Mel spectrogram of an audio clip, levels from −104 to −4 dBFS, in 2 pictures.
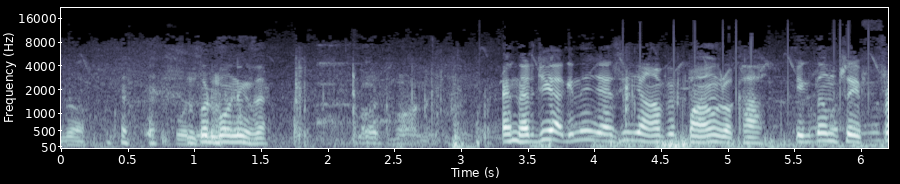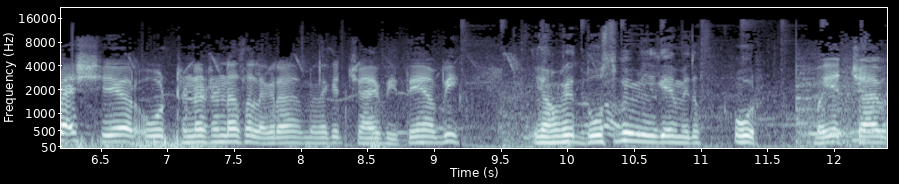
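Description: From 4.21 to 6.30 s there's a train of clicks, around fifteen of them at about 5.8 per second, spaced unevenly and peaking roughly as loud as the sound itself. It's a ticking, popping layer, most likely from nearby interference or a faulty connection or power supply.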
